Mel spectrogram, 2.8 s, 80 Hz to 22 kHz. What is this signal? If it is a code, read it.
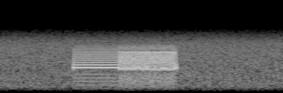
Packet radio (AX.25, as in APRS), 1200 baud, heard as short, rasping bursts, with radio hiss.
